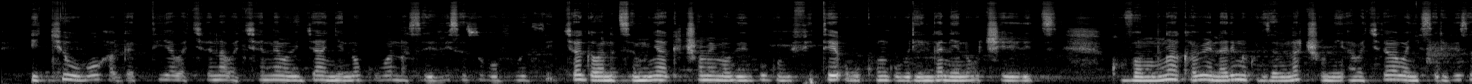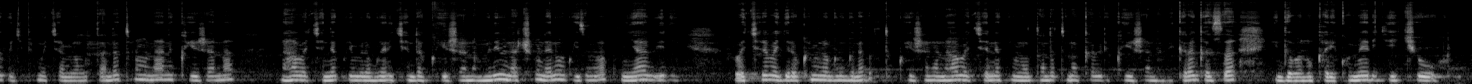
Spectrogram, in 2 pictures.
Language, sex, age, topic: Kinyarwanda, female, 18-24, health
